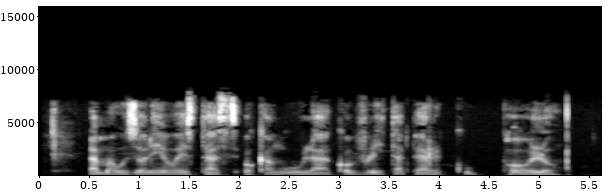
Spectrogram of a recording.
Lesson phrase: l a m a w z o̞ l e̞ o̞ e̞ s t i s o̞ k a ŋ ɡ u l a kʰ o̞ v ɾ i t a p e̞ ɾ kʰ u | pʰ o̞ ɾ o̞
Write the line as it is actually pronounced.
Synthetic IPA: l a m a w z o̞ l e̞ o̞ e̞ s t a s o̞ k a ŋ ɡ u l a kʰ o̞ v ɾ i t a p e̞ ɾ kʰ u | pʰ o̞ l o̞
